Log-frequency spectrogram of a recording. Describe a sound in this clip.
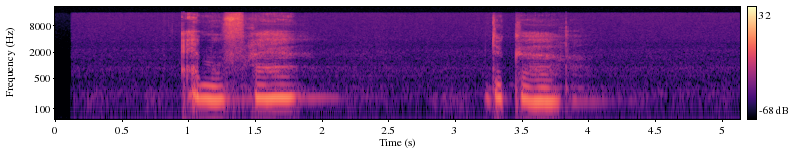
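A woman sings short, drawn-out notes through a microphone.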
